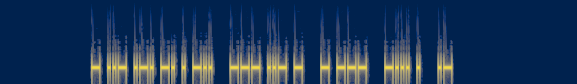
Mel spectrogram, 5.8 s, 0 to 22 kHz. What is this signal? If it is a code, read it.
Morse code, heard as a keyed tone, about 44 wpm, 700 Hz. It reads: TURNED OUT TO BE A
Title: Sets of 5 Words 45wpm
